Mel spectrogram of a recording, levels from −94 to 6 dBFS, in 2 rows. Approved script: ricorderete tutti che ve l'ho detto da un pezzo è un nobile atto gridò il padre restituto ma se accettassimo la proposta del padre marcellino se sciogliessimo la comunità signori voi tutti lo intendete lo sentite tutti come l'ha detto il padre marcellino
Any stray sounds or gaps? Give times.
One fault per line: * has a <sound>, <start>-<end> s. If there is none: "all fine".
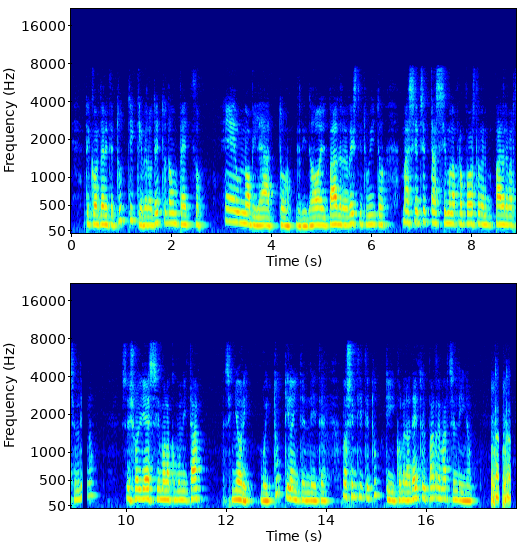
* has a dropout, 9.1-9.2 s
* has a laugh, 17.3-17.7 s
